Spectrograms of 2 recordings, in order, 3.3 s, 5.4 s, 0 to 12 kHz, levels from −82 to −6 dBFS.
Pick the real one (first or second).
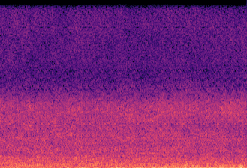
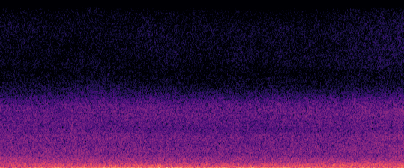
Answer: second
